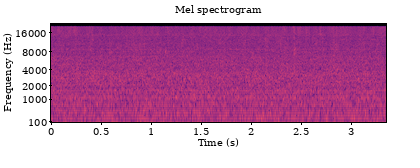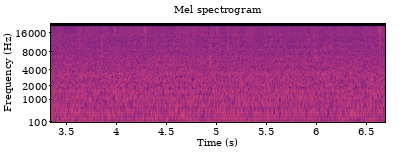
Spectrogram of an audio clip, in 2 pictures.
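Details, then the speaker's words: Rheem gas furnace in a humid, water-soaked install with failing control board, heat mode: steady even rush of air with soft low hum, no rattles or squeals; blower running normally on low (yellow) speed. "definitely a slower speed that's the yellow speed"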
